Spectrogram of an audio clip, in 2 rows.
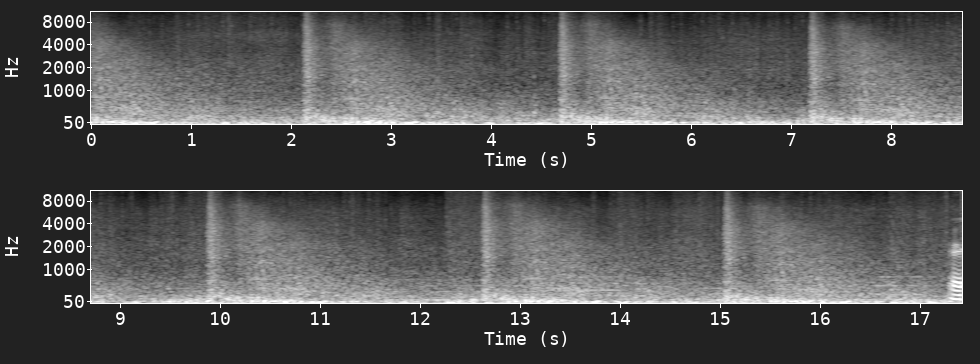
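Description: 9-inch naval guns firing in the warship game Ultimate Admiral: Dreadnoughts, six heavy booming shots spaced a few seconds apart, each followed by a long rumbling decay over a constant low background roar.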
